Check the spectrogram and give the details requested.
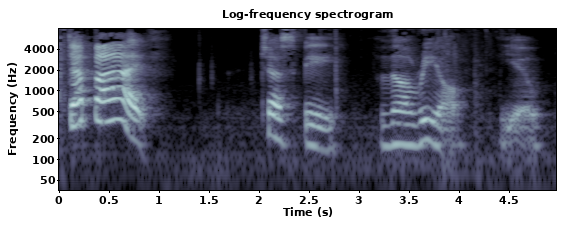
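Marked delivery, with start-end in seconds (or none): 2.0-4.8 soft, slow tender words; gentle reveal. Acted. Reader gently tells kids to be themselves, tender.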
